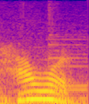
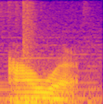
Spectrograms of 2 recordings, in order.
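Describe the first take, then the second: First: The word starts with an audible h sound. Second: The word starts with a vowel sound. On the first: The speaker calls it wrong. "bukan dibaca hour" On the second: The speaker calls it right. "pengucapannya inilah dimulai dari vokal"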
